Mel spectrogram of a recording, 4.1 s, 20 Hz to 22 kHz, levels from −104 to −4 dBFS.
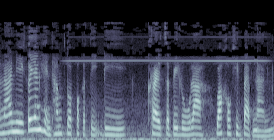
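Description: A short bit of speech, and the whole thing carries the dull, gurgly, plainly granular texture you get from MP2 compression, likely an MPEG Layer II encode starved of bits. Nothing comes through above about 11.3 kHz, so the upper sub-bands have been switched off entirely, and what's left is coarsely quantised, which fits a low rate somewhere around 48 kbps, the kind of sound you'd know from cheap digital radio. Then from 0.88 s right through to the end there's a feedback whistle, a thin steady tone at 3.7 kHz sitting well below the speech, maybe 20 dB down, and slowly swelling and fading in level. That points to the speaker-to-mic loop likely hovering just at the edge of feedback, ringing on one frequency without ever running away.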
